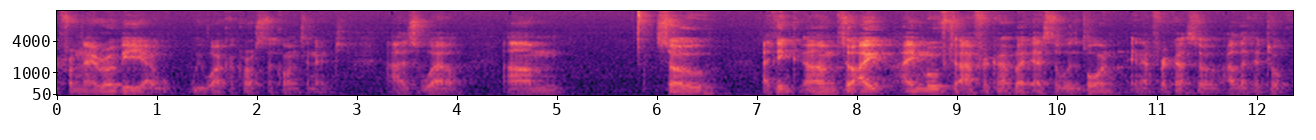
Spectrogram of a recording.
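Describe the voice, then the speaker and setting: A man with an Australian accent speaking on a conference panel, relaxed and halting with many ums and restarts. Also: low voice, a little hiss or hum. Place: conference room. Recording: echoey conference room with faint ambience.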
